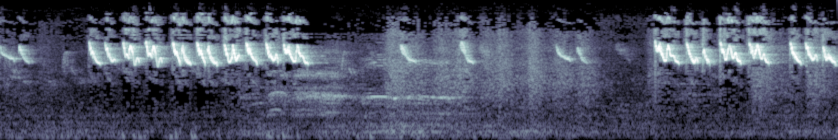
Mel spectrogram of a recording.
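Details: Lure song of a white-eye for attracting wild birds: two bursts of quick, high, falling chirps separated by a quieter stretch with faint lower whistles and sparse notes.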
